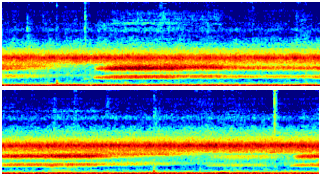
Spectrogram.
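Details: Rain-soaked frog chorus from thousands of singers: sustained, shimmering high trills swell after the first second and hold, with light rain hiss and a deep background murmur throughout.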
